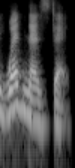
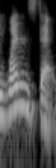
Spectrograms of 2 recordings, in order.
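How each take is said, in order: First: "Wednesday" as wed-nez-day; every printed syllable sounded. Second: "Wednesday" as wenz-day; everyday spoken form. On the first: Teacher showing what we don't say, spelled-out "Wednesday". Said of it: "We don't say Wednesday". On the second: Teacher showing what we do say, two-syllable "Wednesday". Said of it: "We say Wednesday". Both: Shown as a demonstration.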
